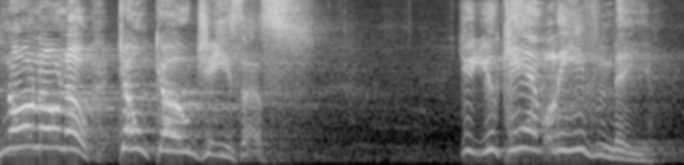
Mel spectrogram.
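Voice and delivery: put-on begging wail. Speaker describing a picture acts out a man retelling a man crying out. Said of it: "he basically cries out and says".

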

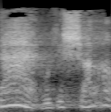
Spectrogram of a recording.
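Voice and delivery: loud, fed-up, exasperated emotional outburst. Retelling a reply to a dad trying to reassure before surgery, imitating an emotional outburst. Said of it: "she was real emotional".

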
